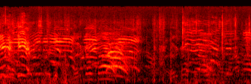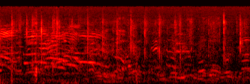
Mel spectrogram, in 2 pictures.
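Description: Several spectators shouting and cheering, 'Go!', loudest in the first two seconds, then tapering off into scattered voices.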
